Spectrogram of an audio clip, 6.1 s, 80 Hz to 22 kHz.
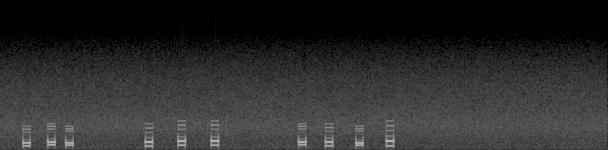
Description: DTMF, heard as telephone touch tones, dialled by hand, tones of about 70 ms. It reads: 407 299 0576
